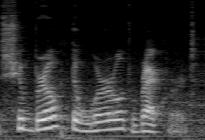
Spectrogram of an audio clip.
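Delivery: slow model sentence, record stressed REcord; example sentence. Shown as a demonstration. Teacher modelling the noun record for students. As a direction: read it slowly for learners. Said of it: "Ela quebrou o recorde mundial".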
